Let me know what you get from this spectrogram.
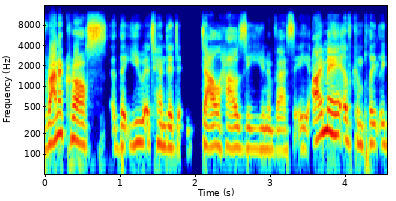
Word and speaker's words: Dalhousie: So first of all, you crushed it. It is called Dalhousie University.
